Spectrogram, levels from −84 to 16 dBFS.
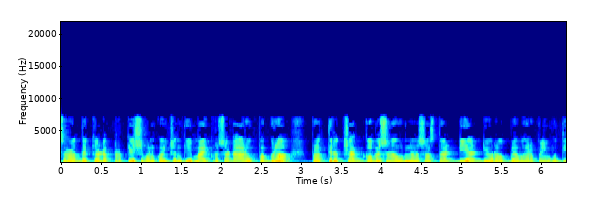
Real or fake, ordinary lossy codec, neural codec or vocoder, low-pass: real; none; none; 7.2 kHz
